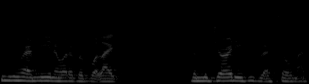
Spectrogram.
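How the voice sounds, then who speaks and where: A woman with an Irish accent, a fairly low pitch and a bright, sharp tone. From Ireland. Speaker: singer. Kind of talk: casual chat. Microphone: poor audio.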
